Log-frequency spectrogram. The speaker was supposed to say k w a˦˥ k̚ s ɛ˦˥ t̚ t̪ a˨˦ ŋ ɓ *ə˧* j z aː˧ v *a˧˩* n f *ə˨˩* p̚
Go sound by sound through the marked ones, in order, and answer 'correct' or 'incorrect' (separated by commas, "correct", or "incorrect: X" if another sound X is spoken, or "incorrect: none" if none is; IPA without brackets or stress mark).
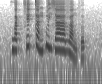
correct, correct, correct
